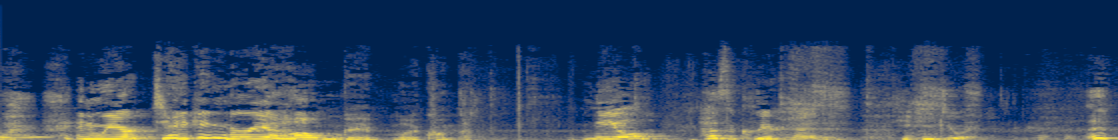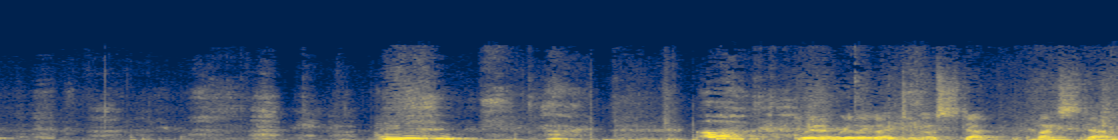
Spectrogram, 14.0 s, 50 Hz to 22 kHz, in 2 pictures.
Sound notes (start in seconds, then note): 6.3 Maria sobbing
